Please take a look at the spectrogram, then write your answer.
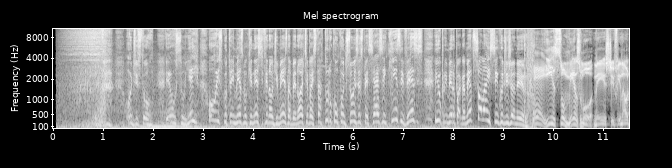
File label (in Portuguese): loc masc, Locutor Publicitário; Spot Institucional, Promocional, Humorístico, Educativo e Político; Criativa Áudio Produtora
